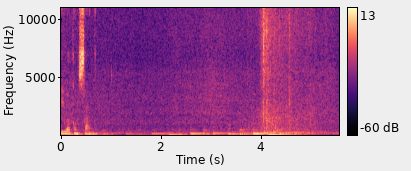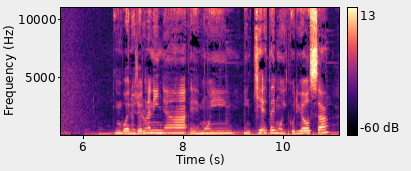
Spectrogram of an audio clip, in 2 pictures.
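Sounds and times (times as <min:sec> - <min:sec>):
speech: 0:00.0 - 0:00.8, 0:06.6 - 0:11.0
ocean surf rolling: 0:00.0 - 0:06.1.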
